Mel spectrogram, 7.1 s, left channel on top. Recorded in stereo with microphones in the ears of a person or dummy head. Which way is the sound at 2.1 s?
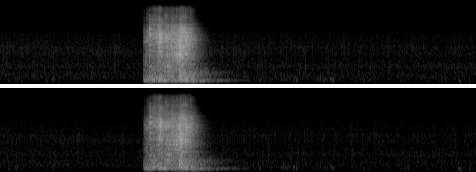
40° left (ahead or behind).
